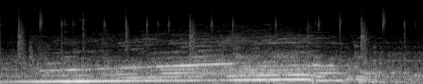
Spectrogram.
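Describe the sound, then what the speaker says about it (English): A modified car accelerates hard with a loud, rising engine note and a supercharger whine climbing in pitch, with sharp crackling exhaust pops over it and no talk. "You actually hear the supercharger and the pops."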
